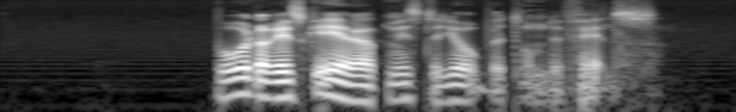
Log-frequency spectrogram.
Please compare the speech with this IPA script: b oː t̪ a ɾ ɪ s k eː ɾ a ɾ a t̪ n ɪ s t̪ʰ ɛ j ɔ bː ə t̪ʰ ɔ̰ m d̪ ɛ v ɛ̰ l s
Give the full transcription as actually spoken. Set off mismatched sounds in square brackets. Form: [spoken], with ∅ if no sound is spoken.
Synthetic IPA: b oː [d̪] a ɾ ɪ s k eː ɾ a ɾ a t̪ [m] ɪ s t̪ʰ [a] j ɔ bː ə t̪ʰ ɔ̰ m d̪ ɛ [f] ɛ̰ l s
